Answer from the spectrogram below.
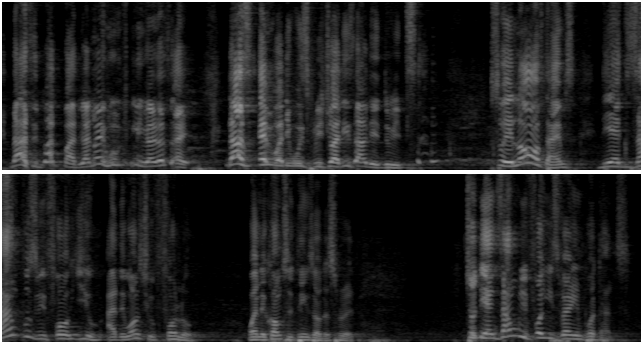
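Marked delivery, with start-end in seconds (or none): none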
